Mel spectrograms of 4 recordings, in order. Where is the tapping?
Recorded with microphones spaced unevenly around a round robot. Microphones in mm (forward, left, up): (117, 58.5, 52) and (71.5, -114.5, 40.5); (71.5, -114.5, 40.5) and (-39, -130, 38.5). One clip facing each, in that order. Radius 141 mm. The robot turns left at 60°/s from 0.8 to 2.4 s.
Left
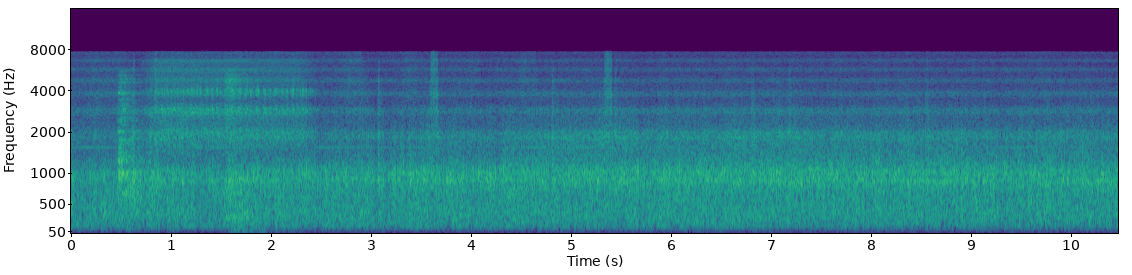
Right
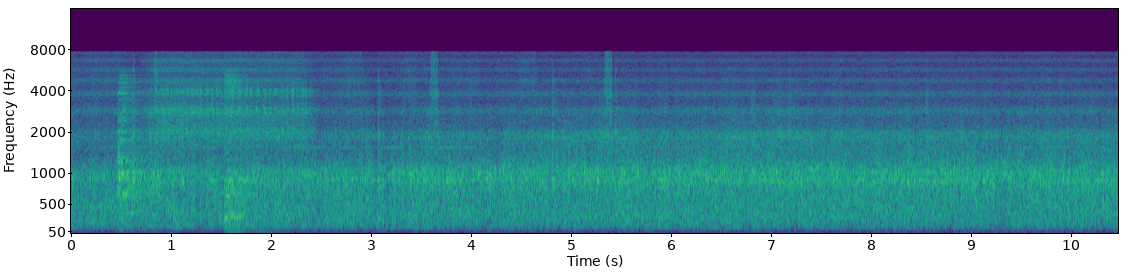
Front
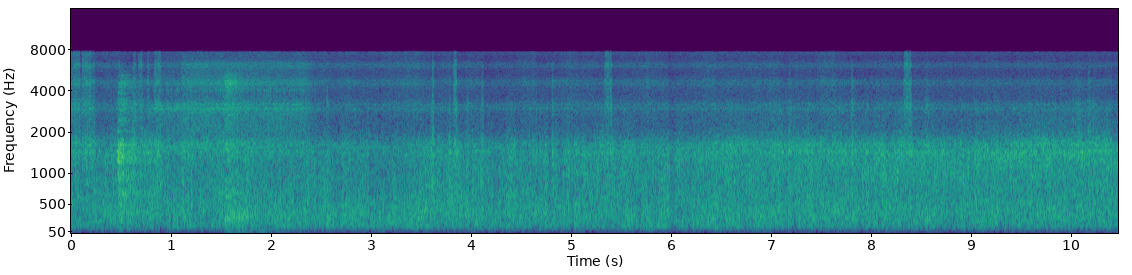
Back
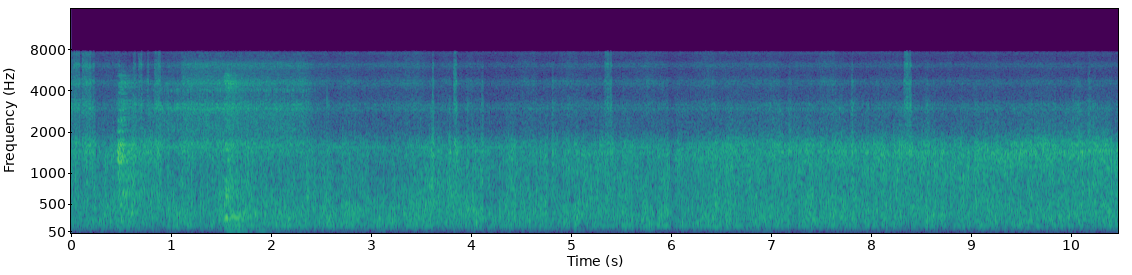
75° right, 3 m; by 1.8 s 135° right, 3 m.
